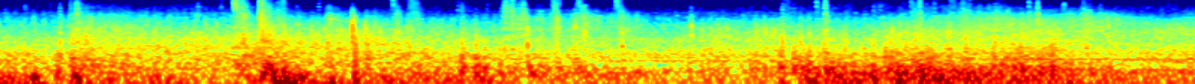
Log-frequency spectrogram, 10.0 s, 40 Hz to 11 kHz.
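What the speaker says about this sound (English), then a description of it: "And of course you shoot the M10!" Booming cannon fire and explosions from a tank battle video game, a dense run of heavy blasts with sharp cracks and rumbling impacts.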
